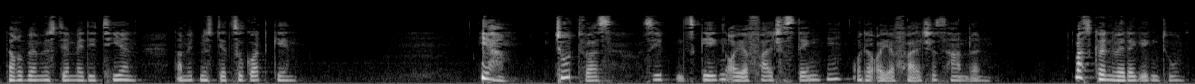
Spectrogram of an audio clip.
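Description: A woman preaching a sermon in an emphatic way, swinging between soft, near-whispered passages and forceful, raised lines. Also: mid-range voice, fairly even intonation, a little slow, gravelly, long pauses, husky.

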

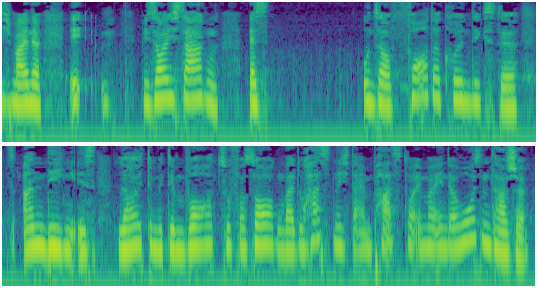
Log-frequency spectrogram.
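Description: A woman pastor preaches, her voice sitting at an ordinary middle pitch. She moves from loud, urgent appeals to a low, intimate storytelling tone and back again. It is the delivery of someone who talks to a congregation every week. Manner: emphatic, swings between loud urging and quiet storytelling. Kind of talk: sermon.

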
